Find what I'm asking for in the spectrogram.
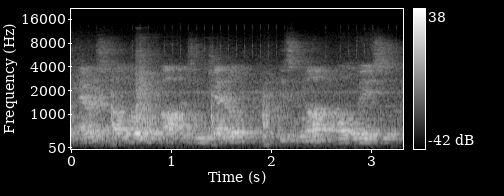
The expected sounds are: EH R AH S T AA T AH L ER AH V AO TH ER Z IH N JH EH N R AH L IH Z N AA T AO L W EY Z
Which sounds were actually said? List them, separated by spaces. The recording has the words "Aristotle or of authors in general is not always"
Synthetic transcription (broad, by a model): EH R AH S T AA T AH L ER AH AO F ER S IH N JH EH N R AH L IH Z N AA T AO L W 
